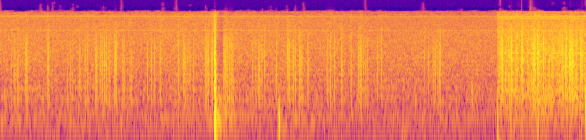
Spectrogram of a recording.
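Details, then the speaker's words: Rapid, irregular crackling pops over a hiss: amplified firing of a single isolated neuron, recorded by microelectrode in an awake patient during deep brain stimulation surgery to map electrode position. "so this is the uh the activity of a single neuron that's isolated and we can record these much better with patients awake with their eyes open than we can for instance if they're asleep and under general anesthesia"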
